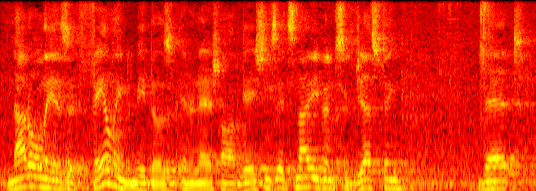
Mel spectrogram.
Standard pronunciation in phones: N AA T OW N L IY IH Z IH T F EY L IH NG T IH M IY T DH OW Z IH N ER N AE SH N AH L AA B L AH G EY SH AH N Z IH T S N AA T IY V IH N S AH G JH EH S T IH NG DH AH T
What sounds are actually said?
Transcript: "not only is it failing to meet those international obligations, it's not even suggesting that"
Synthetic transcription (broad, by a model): N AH T OW N L IY IH Z IH T F EY L IH NG T IH M IY T DH OW Z IH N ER N AE SH N L AA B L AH G EY SH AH N Z IH T S N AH T IY V IH N S AH G JH EH S T IH NG DH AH T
